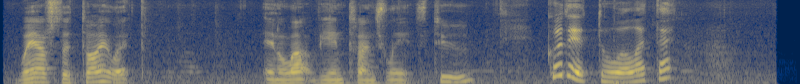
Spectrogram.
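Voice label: toilet, Doric, north east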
